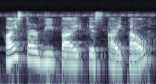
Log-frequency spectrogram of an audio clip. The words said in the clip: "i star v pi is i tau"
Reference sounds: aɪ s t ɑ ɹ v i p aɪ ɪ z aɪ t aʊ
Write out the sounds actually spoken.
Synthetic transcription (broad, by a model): aɪ s t ɑ ɹ v i p aɪ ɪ s aɪ t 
